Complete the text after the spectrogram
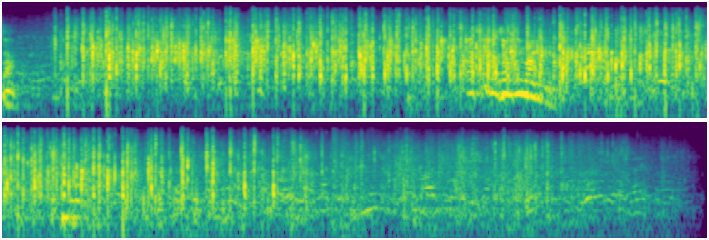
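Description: A group of people clap their hands loudly outdoors, and the applause slowly fades.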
